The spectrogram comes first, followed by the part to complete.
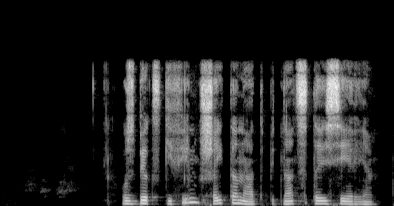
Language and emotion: Russian, neutral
